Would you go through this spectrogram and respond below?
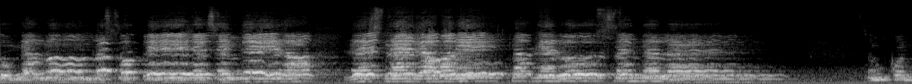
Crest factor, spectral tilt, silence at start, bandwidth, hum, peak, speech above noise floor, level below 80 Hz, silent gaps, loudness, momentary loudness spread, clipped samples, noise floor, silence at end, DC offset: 14 dB; -5.5 dB/octave; 0 s; 15 kHz; none; -4 dBFS; 29 dB; -48 dBFS; none; -17 LUFS; 10 LU; under 0.1%; -45 dBFS; 0 s; under 0.1%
